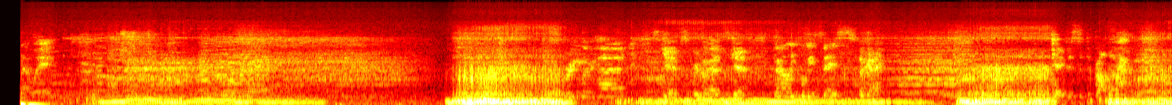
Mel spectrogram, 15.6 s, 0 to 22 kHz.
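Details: Rescue dog adopted 6 months ago, fast asleep: long, low rumbling snores repeating through sleep, over television sound in the background.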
